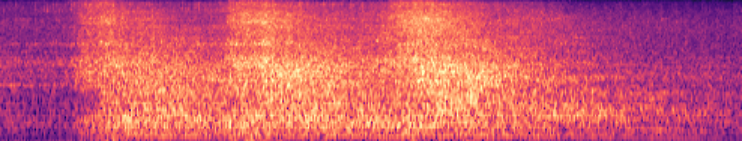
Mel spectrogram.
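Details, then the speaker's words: Jeep XJ after a tune-up following fuel pressure, compression and smoke tests; engine picks up cleanly, holds revs and settles back smoothly with no stumble or miss, earlier miss and sputter gone, sounds a lot better. "cow oh gal just needed a tune up all right let's go for a test drive see how it feels it already sounds a lot better"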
